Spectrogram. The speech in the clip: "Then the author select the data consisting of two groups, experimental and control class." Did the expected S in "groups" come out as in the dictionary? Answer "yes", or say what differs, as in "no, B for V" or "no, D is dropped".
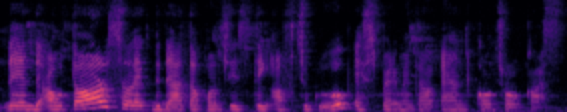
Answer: no, S is dropped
